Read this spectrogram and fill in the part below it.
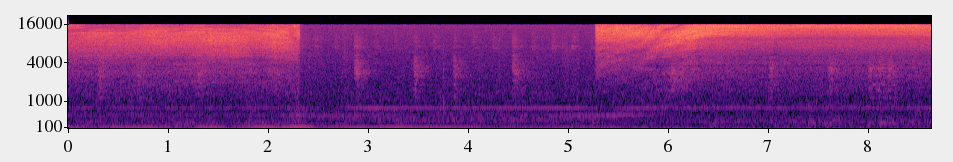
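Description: An airbrush hisses in short bursts, close by.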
